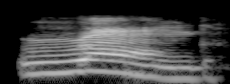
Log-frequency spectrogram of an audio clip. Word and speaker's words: wrong: Whenever we have W and R, Whenever you have W and R at the beginning of a word, the W is silent. So we have it in words like right, wrist, wrong, rap, wrinkle, wrinkle.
